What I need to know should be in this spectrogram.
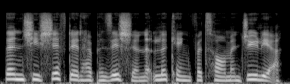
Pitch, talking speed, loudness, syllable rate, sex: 200 Hz, 205 wpm, -16 LUFS, 5.6 syllables/s, female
